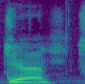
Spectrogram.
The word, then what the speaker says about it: Jinan: Is it just, I don't know how you pronounce this, Jinan, or will other provinces follow this in China, of course? Well, how do you pronounce that? – Jinan.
